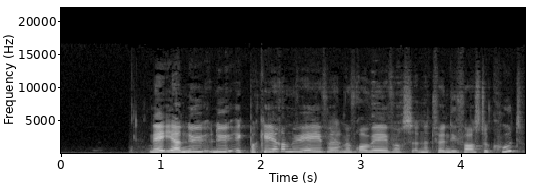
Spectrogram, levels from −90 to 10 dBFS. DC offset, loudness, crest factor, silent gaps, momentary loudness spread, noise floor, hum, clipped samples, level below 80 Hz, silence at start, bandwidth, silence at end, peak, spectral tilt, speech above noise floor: under 0.1%; -23 LUFS; 24 dB; none; 11 LU; -63 dBFS; none; under 0.1%; -64 dBFS; 0.9 s; 16 kHz; 0.05 s; -2 dBFS; -3.5 dB/octave; 39 dB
